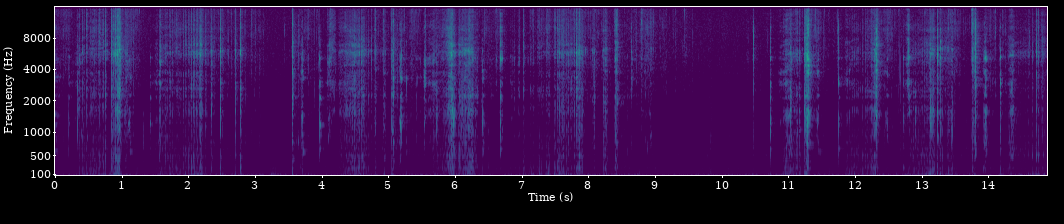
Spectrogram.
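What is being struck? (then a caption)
Bar of soap shaved with a metal blade. A metal blade shaves curls off the surface and edge of a solid, palm-sized, oval purple bar of dry soap held in the hand. The clip is a quiet run of dense, crisp scraping and crunching strokes with bright, dry texture and short, sharp peaks that die away at once.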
